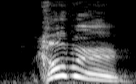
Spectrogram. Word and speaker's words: Cockburn: Coburn!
